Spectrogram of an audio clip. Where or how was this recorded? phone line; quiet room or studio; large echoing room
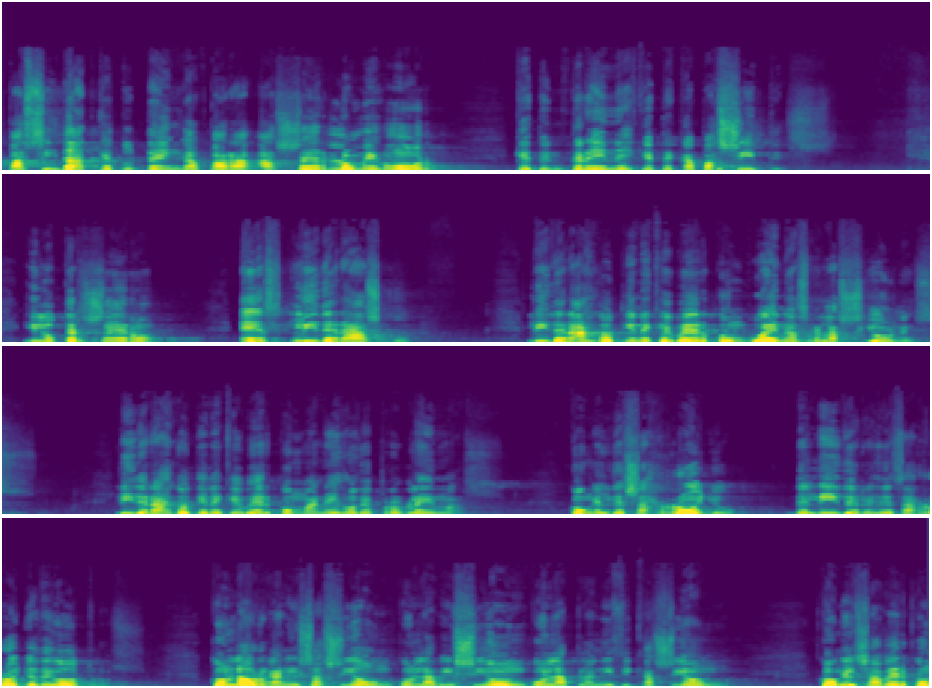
large echoing room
